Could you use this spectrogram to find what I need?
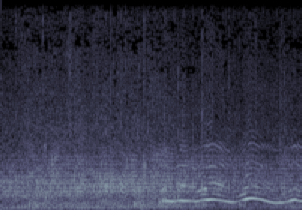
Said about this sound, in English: Whoa. A lot of applause. Yeah, they're Democrats. They're Democrats there.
